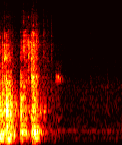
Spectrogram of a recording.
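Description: A plastic Brita water-filter bottle being set onto a refrigerator shelf, with a short scraping, knocking clatter as it slides in among the other items, lasting under a second. A faint steady hum follows.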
